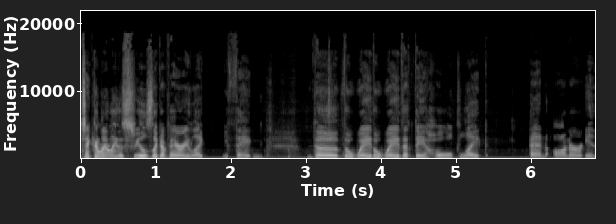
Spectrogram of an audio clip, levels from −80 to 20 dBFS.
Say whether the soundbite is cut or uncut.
cut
